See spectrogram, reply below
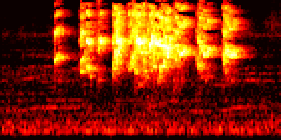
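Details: A single Fischer's lovebird chirping away while its siblings look on, giving a burst of high, rapid, scratchy chirps that run together into a dense chattering stretch before breaking off into two shorter notes.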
